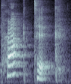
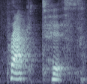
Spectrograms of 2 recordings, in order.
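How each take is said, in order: First: The word ends with a hard k sound. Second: The word ends with a soft s sound. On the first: This is how it would read without the final E. "What would it say without the E? It would say practic" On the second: This is how it reads with the final E. "but with it, practice"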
